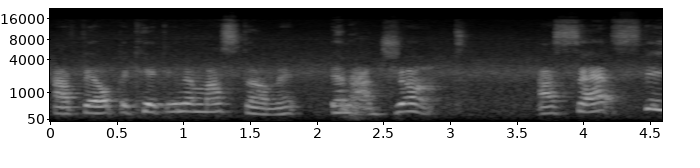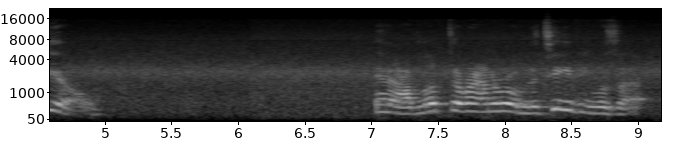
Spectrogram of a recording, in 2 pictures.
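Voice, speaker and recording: A woman's voice: on the high side, unhurried, long pauses, a little hiss or hum, rough recording. Chatty woman in her fifties telling a story. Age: 50s. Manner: chatty, wanders off topic, talks to viewers and family. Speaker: live streamer telling a story. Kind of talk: casual storytelling to viewers.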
